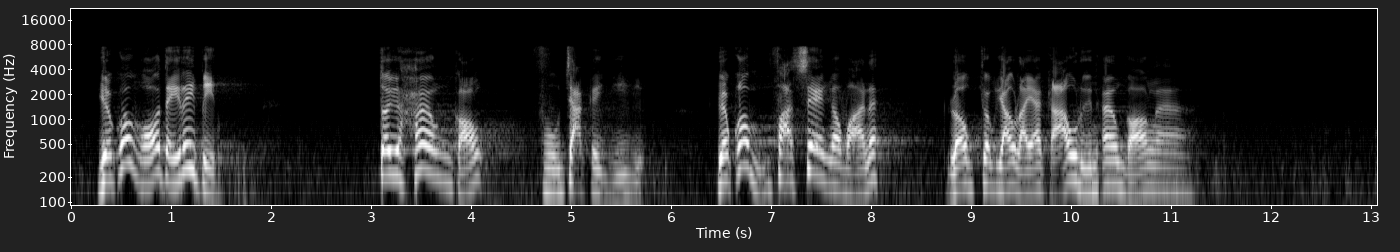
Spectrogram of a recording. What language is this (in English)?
Cantonese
